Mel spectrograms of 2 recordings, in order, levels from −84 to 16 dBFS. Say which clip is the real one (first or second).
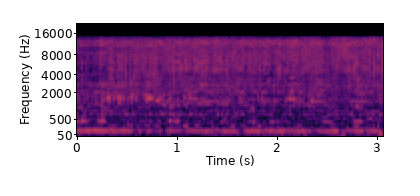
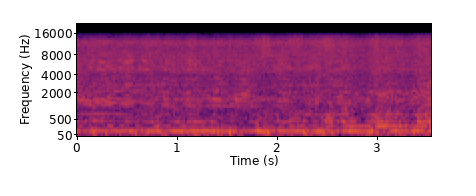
second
